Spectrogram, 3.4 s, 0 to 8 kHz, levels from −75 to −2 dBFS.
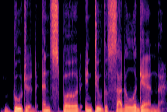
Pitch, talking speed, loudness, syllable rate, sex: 105 Hz, 125 wpm, -19 LUFS, 4.0 syllables/s, male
